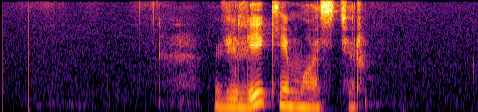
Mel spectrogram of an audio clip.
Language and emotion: Russian, neutral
